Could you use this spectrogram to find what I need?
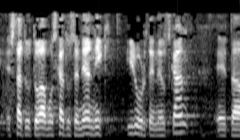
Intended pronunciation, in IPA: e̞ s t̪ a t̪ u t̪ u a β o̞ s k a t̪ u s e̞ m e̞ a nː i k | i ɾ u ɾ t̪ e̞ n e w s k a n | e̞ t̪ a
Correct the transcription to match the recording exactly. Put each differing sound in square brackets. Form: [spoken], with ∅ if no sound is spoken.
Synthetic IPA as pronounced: e̞ s t̪ a t̪ u t̪ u a β o̞ s k a t̪ u s e̞ [n] e̞ a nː i k | i ɾ [uː] ɾ t̪ e̞ n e w s k a n | e̞ t̪ a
